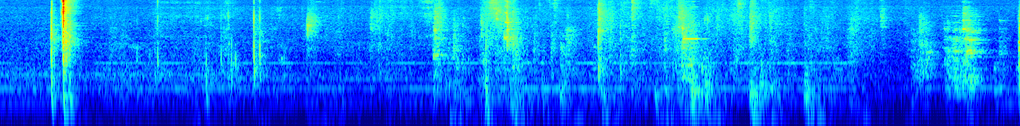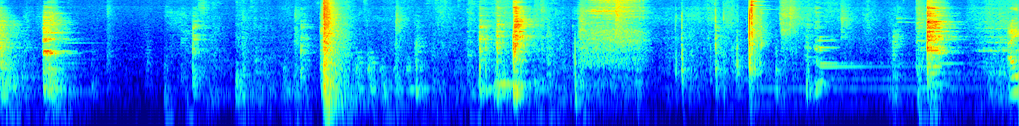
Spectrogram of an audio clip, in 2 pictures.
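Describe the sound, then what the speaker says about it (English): Dishes, pots and cutlery clatter in a home kitchen as cooked chicken is taken out of a microwave, with scattered sharp knocks, cupboard and door bumps throughout, loudest in a busy burst toward the end. "And now we'll get the chicken out of the microwave."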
